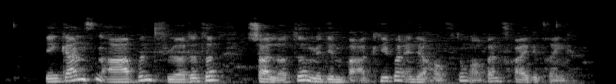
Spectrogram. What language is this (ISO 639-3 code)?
deu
